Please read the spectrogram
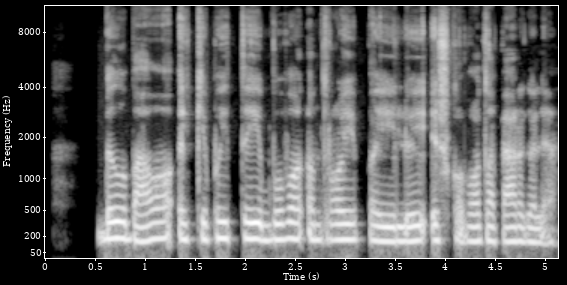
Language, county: Lithuanian, Kaunas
